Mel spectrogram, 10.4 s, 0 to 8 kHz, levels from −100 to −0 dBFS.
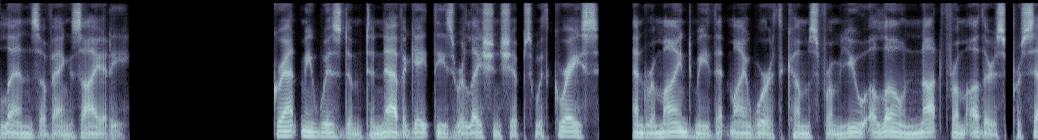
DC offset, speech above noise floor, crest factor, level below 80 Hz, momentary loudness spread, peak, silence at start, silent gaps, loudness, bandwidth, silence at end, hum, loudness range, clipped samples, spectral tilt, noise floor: under 0.1%; over 66 dB; 18 dB; -36 dBFS; 6 LU; -6 dBFS; 0 s; 1.28-2.73 s, 5.99-6.32 s; -24 LUFS; 7.6 kHz; 0 s; none; 3 LU; under 0.1%; -5 dB/octave; under -90 dBFS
